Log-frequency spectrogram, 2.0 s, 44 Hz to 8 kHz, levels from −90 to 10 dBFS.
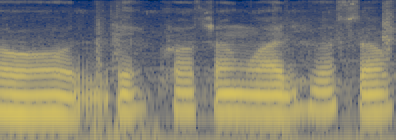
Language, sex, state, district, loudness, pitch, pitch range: Chhattisgarhi, male, Chhattisgarh, Bastar, -14 LUFS, 125 Hz, 120-130 Hz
